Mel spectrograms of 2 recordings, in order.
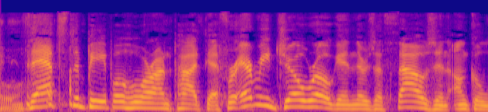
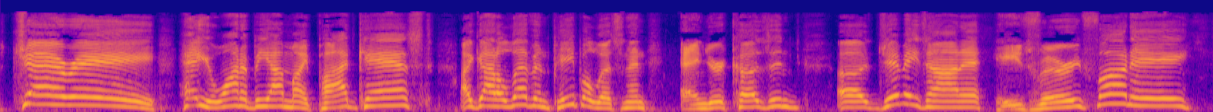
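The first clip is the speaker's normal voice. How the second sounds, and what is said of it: Impression of Uncle Leo from Seinfeld. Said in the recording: “Your Uncle Leo is very good. ... That is a very good impression of that. Very good.”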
